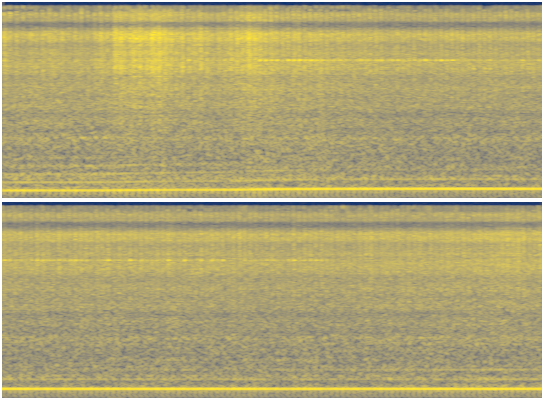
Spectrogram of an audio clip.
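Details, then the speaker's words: Little Wonder leaf blower with a small single-cylinder Briggs and Stratton engine, started on choke with a little throttle: it catches and settles into a steady drone that climbs a bit with throttle, running evenly with no knocks or misses. Normal running. "going on. Little shaking, but not that bad."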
